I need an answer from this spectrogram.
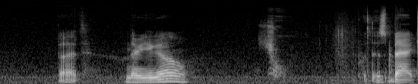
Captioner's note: flying noise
